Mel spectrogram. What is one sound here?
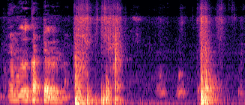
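A plastic tray thumps down on a table.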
